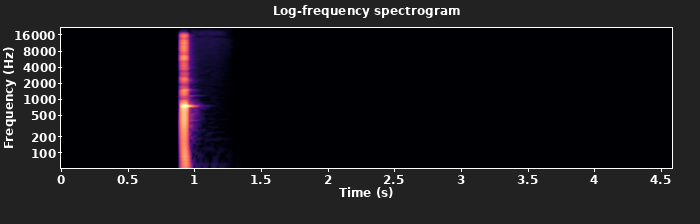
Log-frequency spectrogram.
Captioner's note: pop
